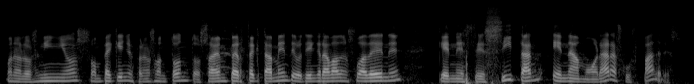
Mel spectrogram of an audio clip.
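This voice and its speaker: Male speaker, fairly high voice, emphatic lecture style, poses questions and answers them himself. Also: fairly quick. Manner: emphatic, asks and answers his own questions. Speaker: psychologist giving a conference talk. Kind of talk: conference lecture. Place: conference hall.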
